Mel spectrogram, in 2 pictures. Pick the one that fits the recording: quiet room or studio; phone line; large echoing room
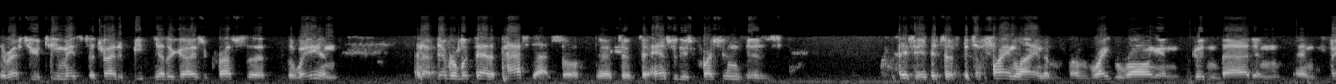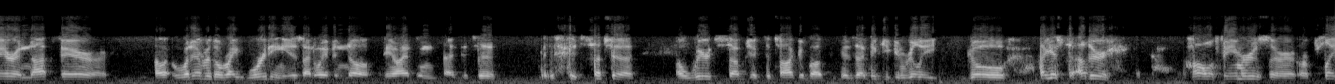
phone line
